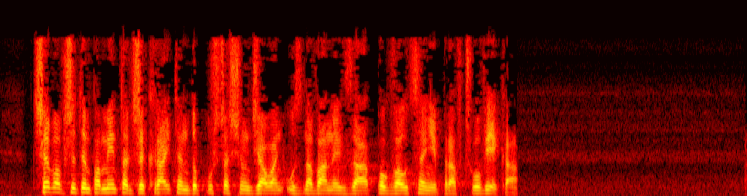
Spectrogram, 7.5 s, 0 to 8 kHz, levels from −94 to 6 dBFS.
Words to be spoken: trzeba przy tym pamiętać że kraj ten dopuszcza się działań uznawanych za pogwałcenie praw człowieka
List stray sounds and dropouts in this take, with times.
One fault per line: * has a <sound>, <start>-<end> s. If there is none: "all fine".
all fine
